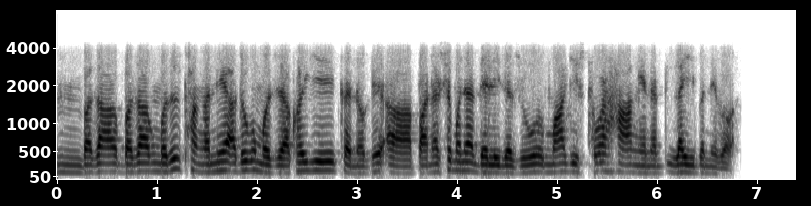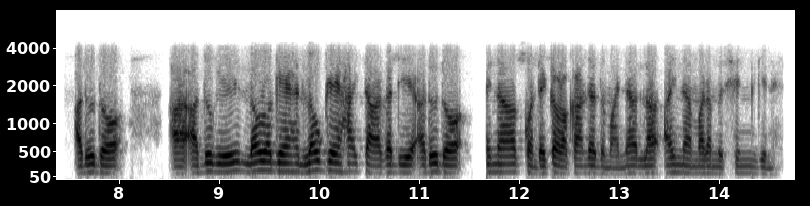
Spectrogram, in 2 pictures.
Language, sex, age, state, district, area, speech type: Manipuri, male, 30-45, Manipur, Kangpokpi, urban, conversation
